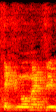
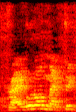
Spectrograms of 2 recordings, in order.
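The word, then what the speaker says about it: trigonometric: ट्राइगोनोमेट्रिक function कई student usually इसको टेक्नोमेट्री word बोलते हैं, तो ऐसा कोई वर्ड नहीं होता टेक्नोमेट्री। तो इसका जो एक्चुअल प्रोनाउंसिएशन है वो है ट्राइगोनोमेट्रिक फंक्शन।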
